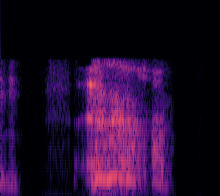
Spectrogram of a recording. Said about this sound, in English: Clear my throat, I pray, Lord, in the name of Jesus.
